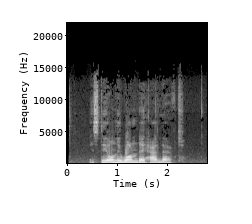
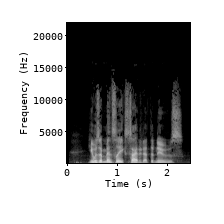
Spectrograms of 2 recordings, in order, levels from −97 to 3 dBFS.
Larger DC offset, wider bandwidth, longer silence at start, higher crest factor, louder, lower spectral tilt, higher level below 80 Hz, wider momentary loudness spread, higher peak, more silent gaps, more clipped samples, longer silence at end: neither; about the same, 14 kHz vs 13 kHz; about the same, 0.45 s vs 0.45 s; second, 12 dB vs 18 dB; first, -11 LUFS vs -23 LUFS; about the same, -6 dB/octave vs -6 dB/octave; first, -48 dBFS vs -58 dBFS; about the same, 10 LU vs 11 LU; first, 0 dBFS vs -6 dBFS; neither; neither; first, 0.55 s vs 0.2 s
